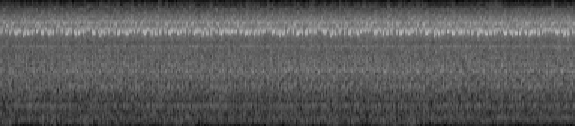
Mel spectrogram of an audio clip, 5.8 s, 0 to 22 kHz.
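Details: Toyota 2GR-FE V6, about 7 years and 25,000 miles of ownership, cold start on a cold day: thin high squeal over busy valvetrain noise at idle; belt or pulley suspected, goes away; belt squeal on cold idle.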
